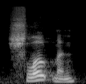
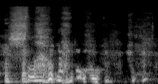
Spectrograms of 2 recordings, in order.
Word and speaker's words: Schlottmann: everyone's doing well remember it's pronounced schlotman not schlong oops pronounce this spelling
